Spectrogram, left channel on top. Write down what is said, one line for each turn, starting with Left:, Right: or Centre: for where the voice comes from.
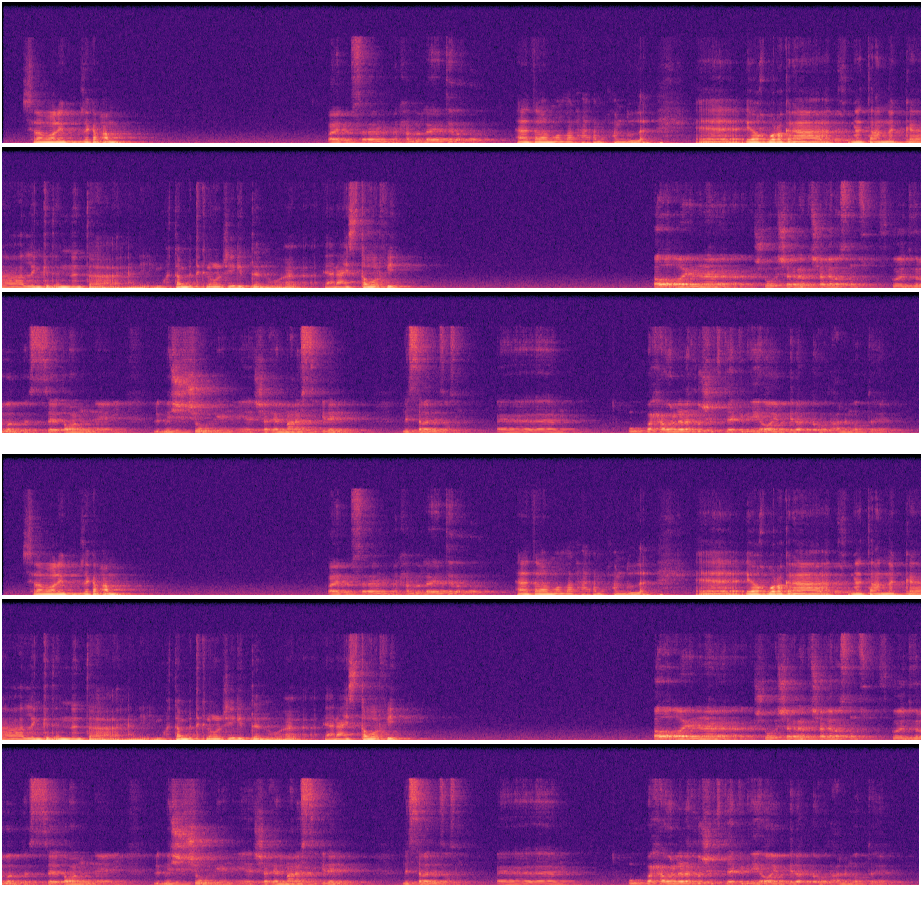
Right: السلام عليكم ازيك يا محمد
Centre: وعليكم السلام الحمد لله انت ايه الاخبار
Right: انا تمام والله الح- أنا الحمد لله آه، ايه اخبارك انا
Centre: يا رب دايما
Right: سمعت عنك آه، على لينكد ان انت يعني مهتم بالتكنولوجيا جدا ويعني عايز تطور فيه
Centre: اه اه يعني انا شو- شغال شغال اصلا سوفت وير ديفلوبر بس طبعا يعني مش شغل يعني شغال مع نفسي كده يعني لسه بدرس اصلا آم، وبحاول ان انا اخش في تراك الاي اي وكده واتعلم اكتر يعني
